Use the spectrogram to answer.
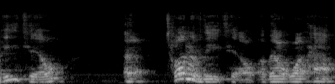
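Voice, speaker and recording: The man's voice is somewhat breathy. His tone is dark and mellow. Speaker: podcast guest, bible teacher. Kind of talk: casual theological discussion.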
